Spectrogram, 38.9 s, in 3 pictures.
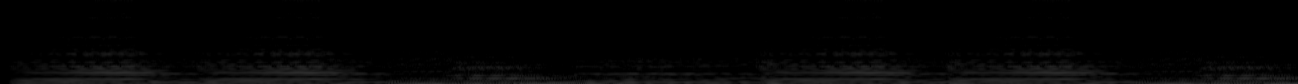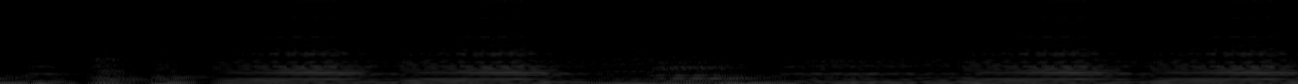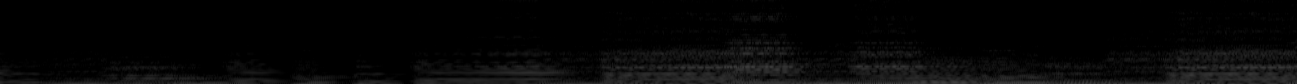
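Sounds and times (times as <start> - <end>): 
minuet: 0.2 - 38.9.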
